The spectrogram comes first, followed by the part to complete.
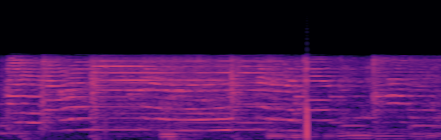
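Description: Live rock-country band playing with a Telecaster-style electric guitar to the fore, holding and bending notes over bass and drums. There is no singing, and one sharp drum hit comes about three seconds in.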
